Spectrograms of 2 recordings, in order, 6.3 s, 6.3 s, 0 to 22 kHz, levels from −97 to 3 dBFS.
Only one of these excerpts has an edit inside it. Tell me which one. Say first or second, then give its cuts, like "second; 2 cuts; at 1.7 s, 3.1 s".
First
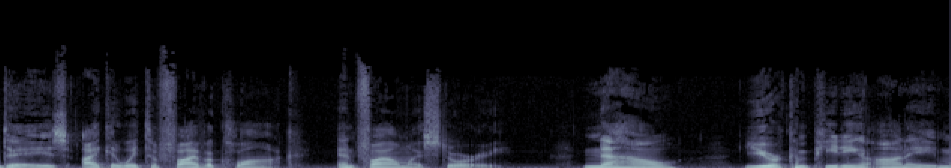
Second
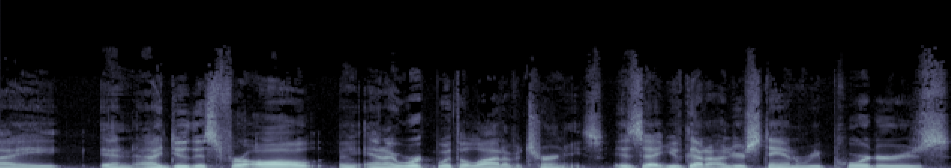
second; 1 cut; at 4.0 s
